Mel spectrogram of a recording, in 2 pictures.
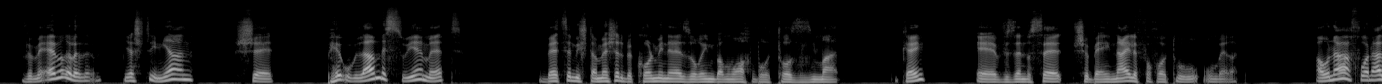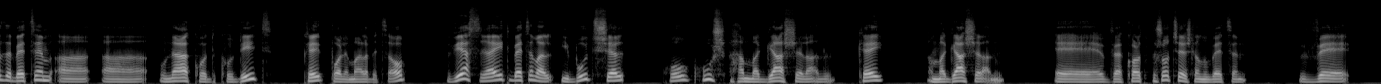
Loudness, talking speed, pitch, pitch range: -29 LUFS, 110 wpm, 135 Hz, 120-170 Hz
